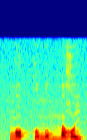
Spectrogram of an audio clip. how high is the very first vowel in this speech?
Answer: mid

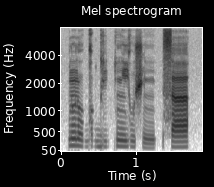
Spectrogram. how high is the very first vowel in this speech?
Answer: high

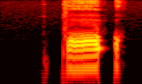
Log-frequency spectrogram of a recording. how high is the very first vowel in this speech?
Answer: mid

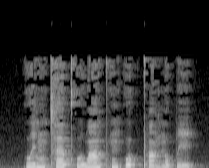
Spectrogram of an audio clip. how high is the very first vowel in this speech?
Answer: high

